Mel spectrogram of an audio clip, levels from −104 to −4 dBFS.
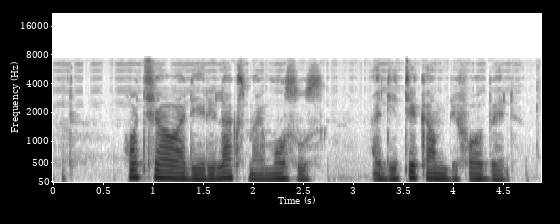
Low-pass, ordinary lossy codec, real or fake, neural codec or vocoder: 7.2 kHz; none; real; none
